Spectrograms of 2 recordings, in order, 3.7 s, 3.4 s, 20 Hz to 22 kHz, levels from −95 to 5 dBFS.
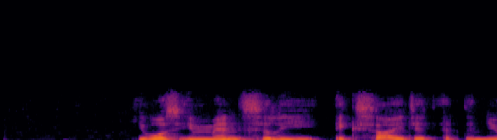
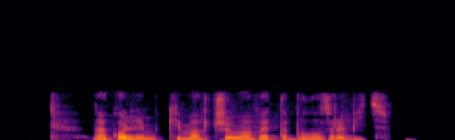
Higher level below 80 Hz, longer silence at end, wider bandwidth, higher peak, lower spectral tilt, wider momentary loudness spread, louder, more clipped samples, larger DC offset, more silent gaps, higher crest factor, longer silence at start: about the same, -76 dBFS vs -80 dBFS; second, 0 s vs 0.55 s; about the same, 7.6 kHz vs 7.8 kHz; second, -18 dBFS vs -12 dBFS; first, -7.5 dB/octave vs -5 dB/octave; second, 9 LU vs 13 LU; second, -37 LUFS vs -32 LUFS; neither; neither; neither; about the same, 18 dB vs 20 dB; first, 1.05 s vs 0.4 s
